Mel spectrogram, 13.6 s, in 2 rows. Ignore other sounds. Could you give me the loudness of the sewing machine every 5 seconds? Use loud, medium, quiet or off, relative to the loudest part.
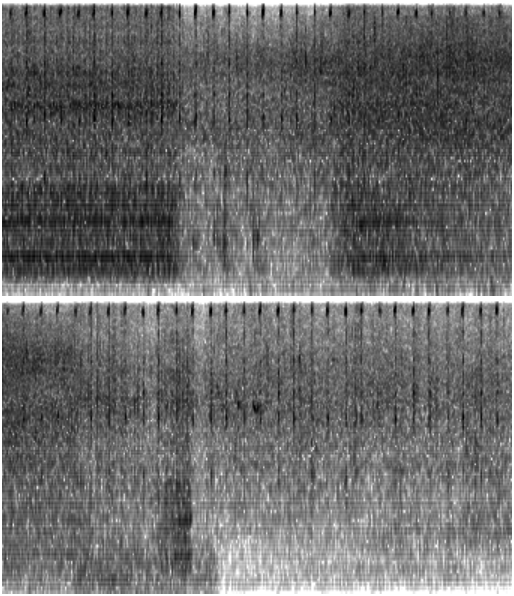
loud, medium, off.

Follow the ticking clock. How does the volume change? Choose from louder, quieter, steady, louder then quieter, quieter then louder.
quieter.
